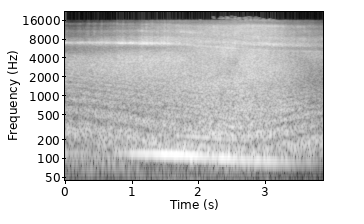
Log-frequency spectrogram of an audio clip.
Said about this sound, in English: Then if it's safe, he does the show-me run. The lead plane, woo, right above us.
